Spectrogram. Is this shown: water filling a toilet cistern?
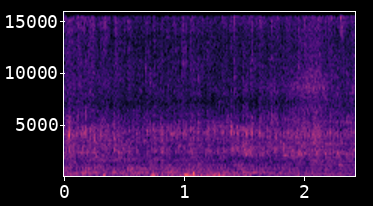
yes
